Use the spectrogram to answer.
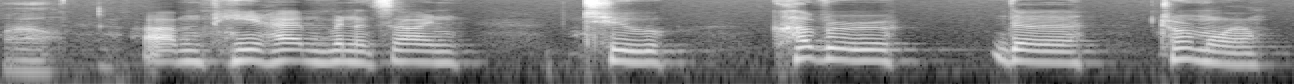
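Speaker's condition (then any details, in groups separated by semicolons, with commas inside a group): Cerebral palsy; no speech therapy, some words hard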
